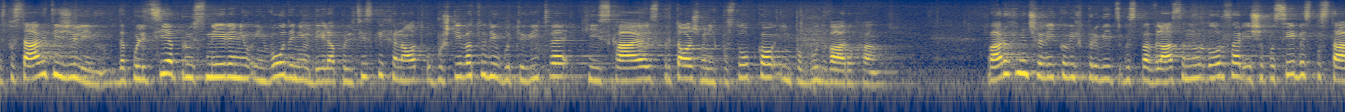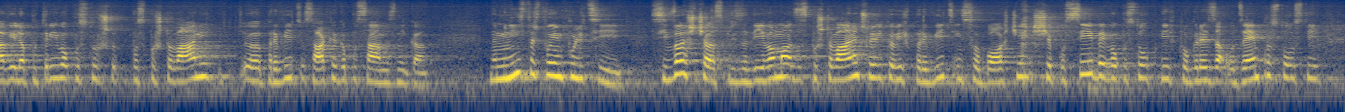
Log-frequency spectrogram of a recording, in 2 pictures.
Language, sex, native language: Slovenian, female, Slovenian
